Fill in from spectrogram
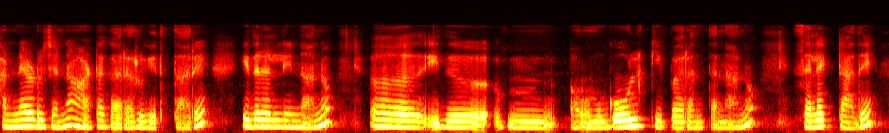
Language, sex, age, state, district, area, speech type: Kannada, female, 30-45, Karnataka, Chikkaballapur, rural, spontaneous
